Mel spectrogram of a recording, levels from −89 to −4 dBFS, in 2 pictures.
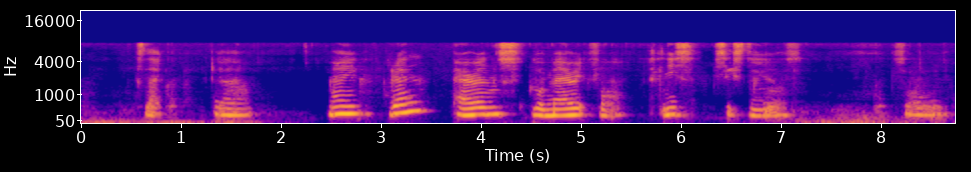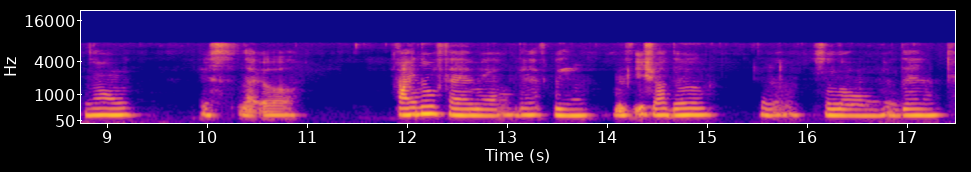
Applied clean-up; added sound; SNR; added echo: neural mask model Resemble Enhance denoiser.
